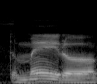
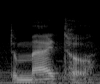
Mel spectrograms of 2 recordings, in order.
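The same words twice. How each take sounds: First: It is said in an American accent. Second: It is said in a British accent. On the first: "American people say" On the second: "British people say"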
